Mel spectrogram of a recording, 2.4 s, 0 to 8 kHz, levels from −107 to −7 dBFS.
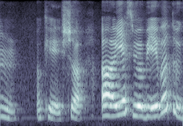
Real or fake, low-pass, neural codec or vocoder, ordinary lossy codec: real; none; none; none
